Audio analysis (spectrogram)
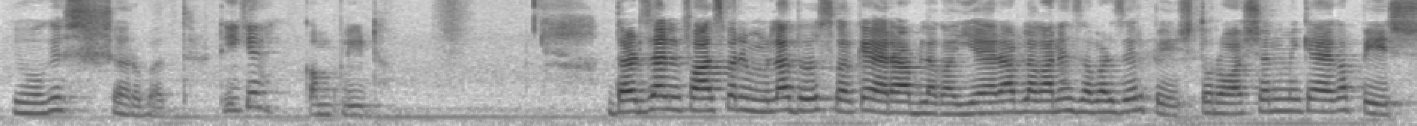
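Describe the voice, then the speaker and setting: Woman teacher, fairly high voice, patient step-by-step explaining, faint hiss behind. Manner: patient, explains step by step and asks the class questions. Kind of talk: classroom lesson.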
